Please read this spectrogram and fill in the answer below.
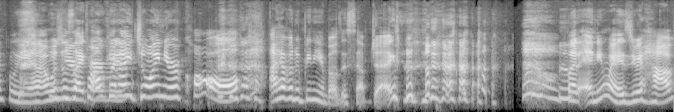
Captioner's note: laughs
